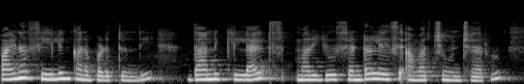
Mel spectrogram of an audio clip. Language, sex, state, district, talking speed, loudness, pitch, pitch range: Telugu, female, Telangana, Hyderabad, 115 wpm, -15 LUFS, 230 Hz, 210-265 Hz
